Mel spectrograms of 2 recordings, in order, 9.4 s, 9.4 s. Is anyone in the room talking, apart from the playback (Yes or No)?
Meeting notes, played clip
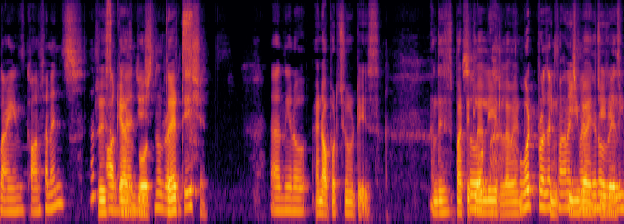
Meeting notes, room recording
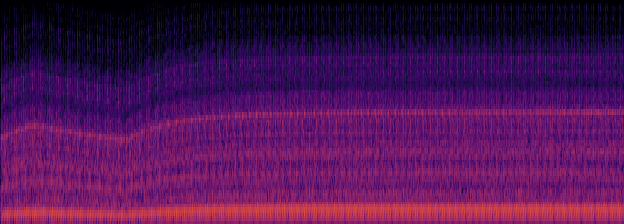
No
